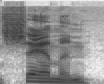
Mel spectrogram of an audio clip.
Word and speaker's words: salmon: I now know that the I in salmon is silent.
